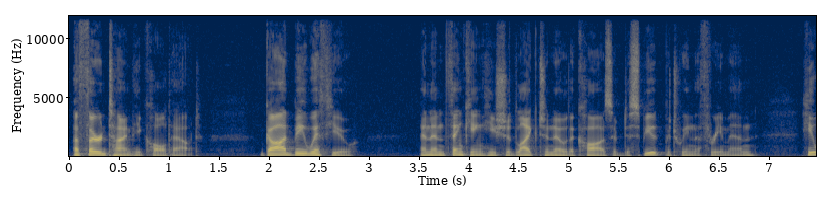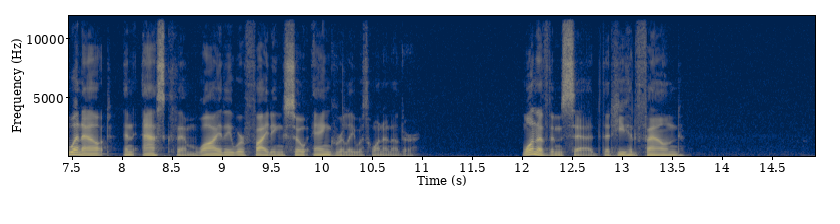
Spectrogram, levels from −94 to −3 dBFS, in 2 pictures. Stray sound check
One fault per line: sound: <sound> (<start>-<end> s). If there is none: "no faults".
no faults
